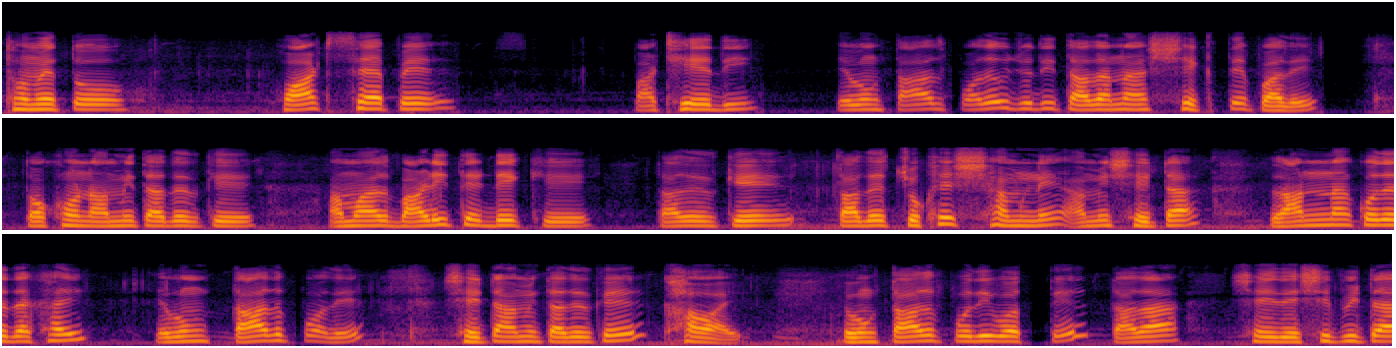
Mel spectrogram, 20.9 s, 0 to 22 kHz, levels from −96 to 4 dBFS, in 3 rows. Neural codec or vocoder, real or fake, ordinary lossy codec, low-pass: none; real; none; 7.2 kHz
